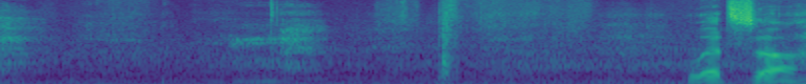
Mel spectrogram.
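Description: A heavy sandbag thuds onto the ground.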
